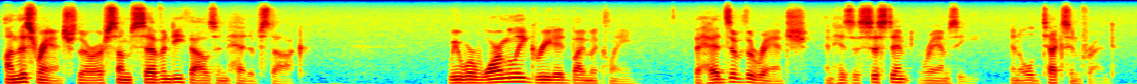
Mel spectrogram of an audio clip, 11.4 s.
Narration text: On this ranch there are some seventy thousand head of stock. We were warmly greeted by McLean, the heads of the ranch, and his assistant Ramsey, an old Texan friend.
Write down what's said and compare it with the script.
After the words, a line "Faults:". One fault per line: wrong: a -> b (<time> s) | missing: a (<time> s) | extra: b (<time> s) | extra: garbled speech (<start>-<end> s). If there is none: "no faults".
On this ranch there are some seventy thousand head of stock. We were warmly greeted by McLean, the heads of the ranch, and his assistant Ramsey, an old Texan friend.
Faults:
no faults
